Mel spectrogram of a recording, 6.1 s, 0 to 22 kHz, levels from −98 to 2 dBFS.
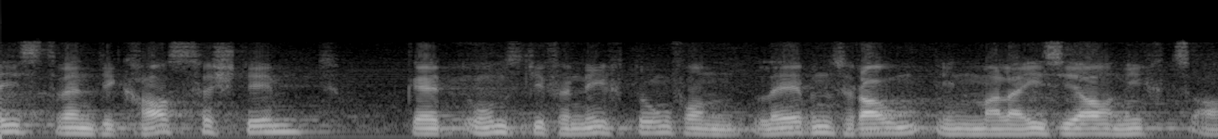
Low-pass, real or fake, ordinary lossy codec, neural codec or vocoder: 7.2 kHz; real; Opus, 64 kbps; none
